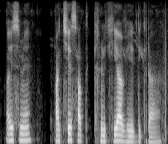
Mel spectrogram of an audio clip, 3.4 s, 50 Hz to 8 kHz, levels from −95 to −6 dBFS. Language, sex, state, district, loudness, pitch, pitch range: Hindi, male, Jharkhand, Palamu, -21 LUFS, 120 Hz, 110-130 Hz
